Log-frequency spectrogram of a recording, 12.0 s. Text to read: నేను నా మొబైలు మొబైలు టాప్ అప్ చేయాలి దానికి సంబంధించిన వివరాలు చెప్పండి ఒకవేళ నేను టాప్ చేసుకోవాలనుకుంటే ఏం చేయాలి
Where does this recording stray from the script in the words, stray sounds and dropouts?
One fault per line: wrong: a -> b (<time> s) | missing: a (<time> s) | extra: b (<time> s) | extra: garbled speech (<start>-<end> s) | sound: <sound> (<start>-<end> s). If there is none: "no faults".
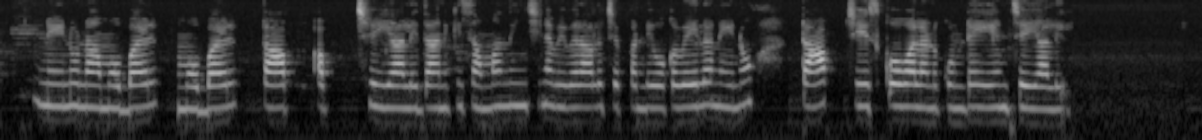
no faults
